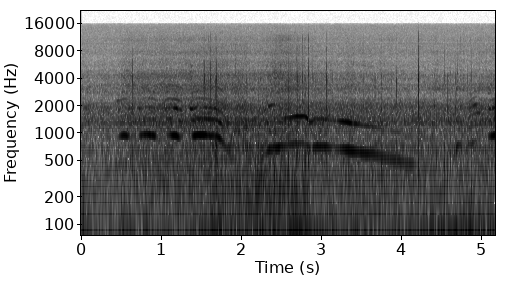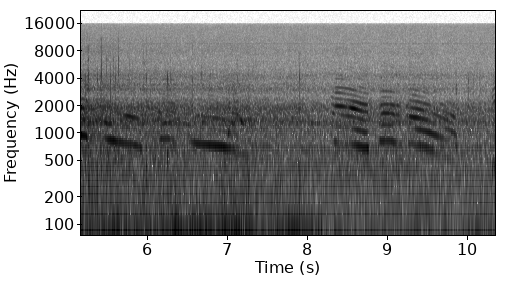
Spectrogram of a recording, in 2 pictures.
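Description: Whitewater rushing and splashing around an inflatable raft as it runs a rapid, with paddle strokes in the water. Over it, rafters whoop and call out in drawn-out sliding yells, several of them together near the end.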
